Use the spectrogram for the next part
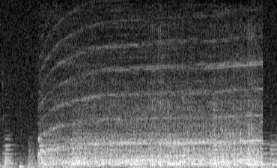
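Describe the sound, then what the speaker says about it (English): An electric mixer beating room-temperature cream cheese in a bowl, a steady whirring motor hum with a brief stop and restart, close and continuous. "beating your room temperature cream cheese in a bowl"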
